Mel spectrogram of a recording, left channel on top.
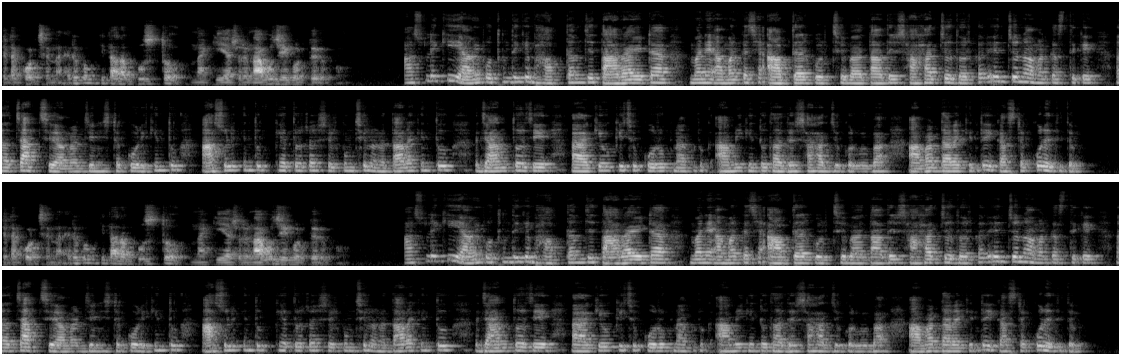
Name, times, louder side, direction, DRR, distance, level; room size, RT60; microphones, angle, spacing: voice 1, 0.0-3.2, left 1 dB, 45° left, -2 dB, 3.5 m, -25 dB
voice 2, 4.0-21.9, left 1 dB, 60° left, 3 dB, 3.8 m, -21 dB
12.0 x 8.3 x 2.3 m, 0.28 s
head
